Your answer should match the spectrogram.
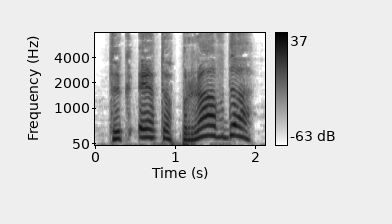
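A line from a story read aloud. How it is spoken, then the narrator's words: Shouting freedwoman. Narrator (Russian): закричала вольноотпущенница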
